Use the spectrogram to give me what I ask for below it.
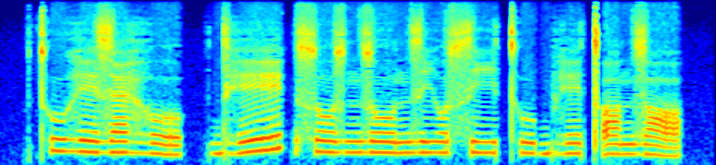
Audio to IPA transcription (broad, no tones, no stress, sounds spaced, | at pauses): tʰ u ɦ e z æ ɦ o | dʱ e | s o z n z o n z i o̯ s i tʰ u bʱ e tʼ ɒ n z ɒ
